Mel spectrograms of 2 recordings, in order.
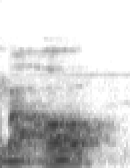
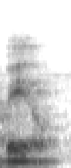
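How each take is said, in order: First: The vowels are split by a short break. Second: The vowels run together without a break. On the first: "put the comma between the A's so that they can say Baal" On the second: "some people call it Baal"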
